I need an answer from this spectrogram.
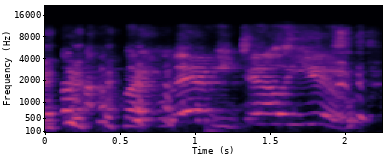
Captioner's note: laughter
